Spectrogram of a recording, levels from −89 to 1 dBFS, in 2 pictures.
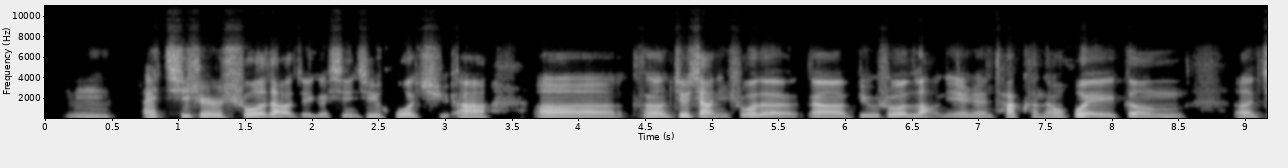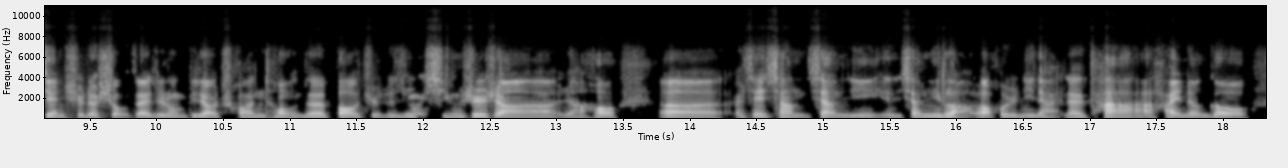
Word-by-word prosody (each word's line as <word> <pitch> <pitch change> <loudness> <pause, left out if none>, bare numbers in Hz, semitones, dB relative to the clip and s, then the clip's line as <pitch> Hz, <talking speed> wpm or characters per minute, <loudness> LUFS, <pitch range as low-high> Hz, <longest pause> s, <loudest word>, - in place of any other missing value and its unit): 嗯， 125 -5 -11 0.2
哎， 170 +5 0
其 180 0 +1
实 150 -3 +2
说 175 +3 +2
到 180 - +4
这 105 - -7
个 90 0 -6
信 120 0 -4
息 135 +4 -3
获 135 - 0
取 - - -3
啊， - - +2 0.4
呃， 90 -3 +1
可 95 - -5
能 125 - +3
就 145 +4 +2
像 140 - +4
你 - - -13
说 115 +2 +1
的， 85 -7 +1
呃， 90 -2 +2
比 85 +1 -10
如 80 - -6
说 105 +1 +2
老 100 - -1
年 90 +2 -3
人， 90 -1 -5
他 125 - +2
可 100 -8 -10
能 80 +3 -4
会 105 -7 +3
更， 110 -8 -3 0.4
呃， 95 - -1
坚 150 +10 +2
持 155 - -5
地 105 - 0
守 - - -2
在 100 - +3
这 105 +1 -4
种 90 -5 -5
比 - - -7
较 - - +4
传 - - -4
统 75 -2 -3
的 85 0 +2
报 100 -1 +3
纸 - - -9
的 - - -11
这 85 - -12
种 - - -6
形 80 +4 -4
式 115 +2 +4
上 100 0 +5
啊， 85 -1 -3
然 - - -7
后， - - +1 0.3
呃， 95 -2 +2
而 - - -8
且 - - 0
像 - - -1
像 120 -2 +1
你 110 -1 -7
像 120 - 0
你 130 - -3
姥 135 - +2
姥 90 - +5
或 - - -3
者 100 - -4
你 110 +4 -8
奶 110 -2 -4
奶， 85 0 +1
她 - - +2
还 - - +2
能 110 +1 -5
够 150 +1 +2
105 Hz, 250 characters per minute, -24 LUFS, 90-125 Hz, 0.4 s, 上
